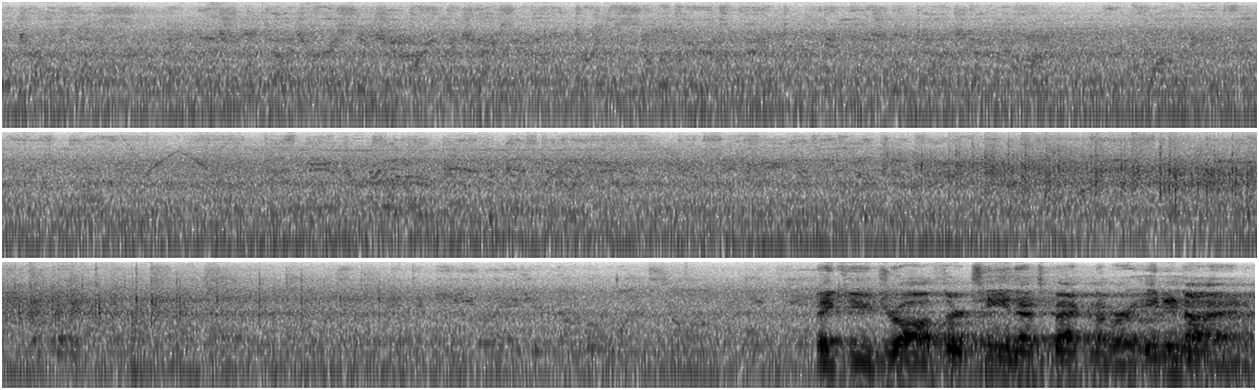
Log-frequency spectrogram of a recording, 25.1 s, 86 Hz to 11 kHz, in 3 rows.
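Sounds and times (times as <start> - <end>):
faint murmur of voices: 0.0 - 25.0
steady low hum: 0.0 - 25.0.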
